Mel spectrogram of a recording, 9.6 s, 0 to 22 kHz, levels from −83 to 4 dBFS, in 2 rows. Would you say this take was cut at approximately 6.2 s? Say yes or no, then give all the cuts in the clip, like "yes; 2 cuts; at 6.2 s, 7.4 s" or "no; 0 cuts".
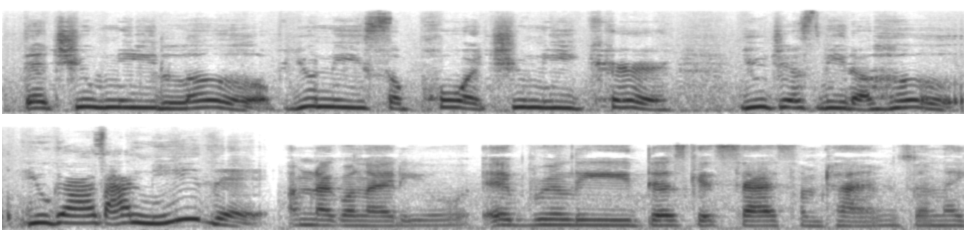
yes; 2 cuts; at 4.9 s, 6.2 s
